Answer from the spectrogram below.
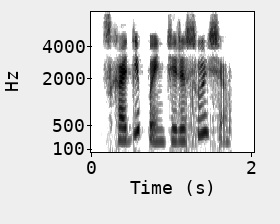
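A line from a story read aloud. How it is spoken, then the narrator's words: Laughing. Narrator (Russian): Роллер рассмеялся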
